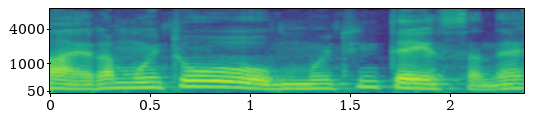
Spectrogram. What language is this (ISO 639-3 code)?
por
